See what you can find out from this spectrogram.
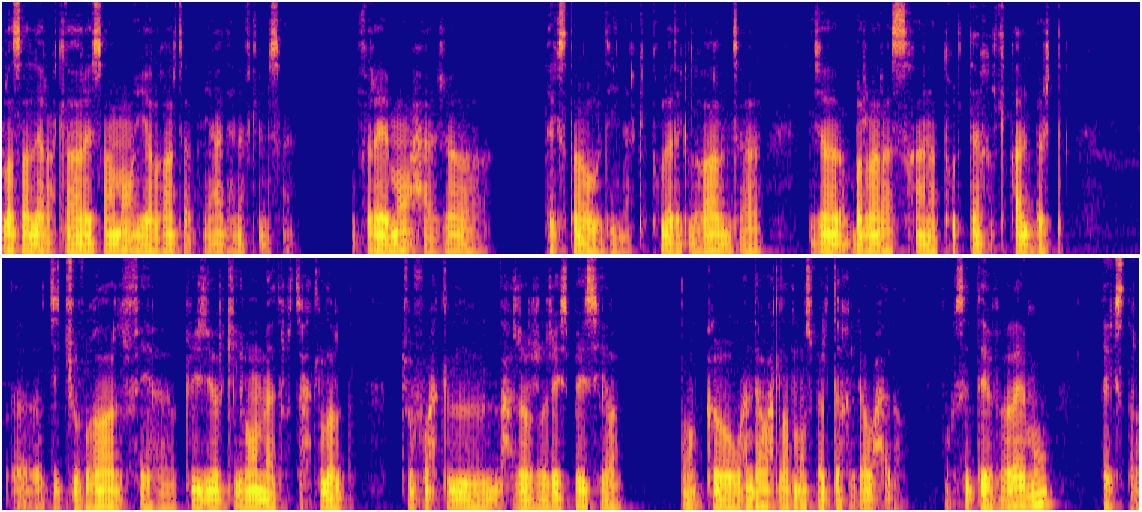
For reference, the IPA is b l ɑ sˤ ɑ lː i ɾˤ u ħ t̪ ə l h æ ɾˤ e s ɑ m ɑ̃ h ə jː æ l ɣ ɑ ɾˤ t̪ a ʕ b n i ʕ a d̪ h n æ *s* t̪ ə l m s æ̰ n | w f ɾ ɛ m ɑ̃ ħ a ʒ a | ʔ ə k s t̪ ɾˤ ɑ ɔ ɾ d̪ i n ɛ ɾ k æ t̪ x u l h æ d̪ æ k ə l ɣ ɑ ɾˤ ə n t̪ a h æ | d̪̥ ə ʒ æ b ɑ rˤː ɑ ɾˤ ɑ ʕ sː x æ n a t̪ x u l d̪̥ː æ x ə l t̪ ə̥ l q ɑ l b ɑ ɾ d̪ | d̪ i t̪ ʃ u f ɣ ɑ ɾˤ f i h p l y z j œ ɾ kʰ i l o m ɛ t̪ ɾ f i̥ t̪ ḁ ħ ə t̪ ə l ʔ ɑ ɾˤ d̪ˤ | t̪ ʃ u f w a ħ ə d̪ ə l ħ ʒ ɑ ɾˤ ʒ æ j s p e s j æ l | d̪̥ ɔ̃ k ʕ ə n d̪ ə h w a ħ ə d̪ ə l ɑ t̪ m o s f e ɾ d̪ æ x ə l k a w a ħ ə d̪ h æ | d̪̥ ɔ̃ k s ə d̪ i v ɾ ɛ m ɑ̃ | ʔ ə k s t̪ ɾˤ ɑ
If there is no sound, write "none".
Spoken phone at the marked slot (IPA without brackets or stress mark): f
